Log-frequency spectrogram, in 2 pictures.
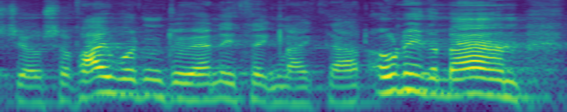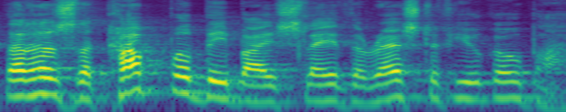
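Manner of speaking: ordinary delivery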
